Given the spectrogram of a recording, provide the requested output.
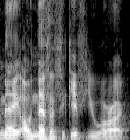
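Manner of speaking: normal talking voice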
